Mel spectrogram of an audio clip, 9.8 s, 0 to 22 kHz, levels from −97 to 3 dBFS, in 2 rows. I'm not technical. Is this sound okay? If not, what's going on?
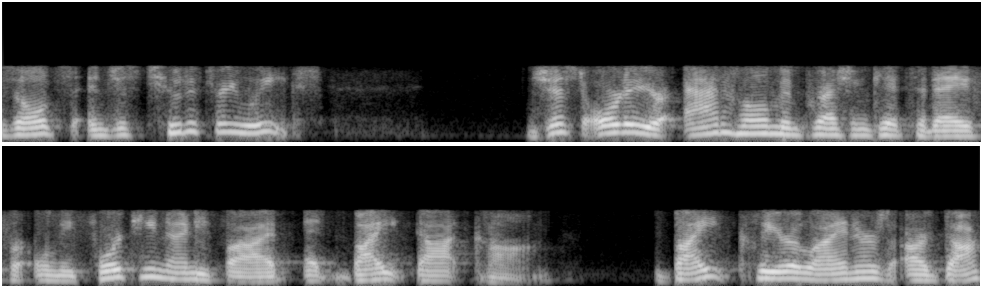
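No. The speech runs through a low-quality Speex codec the whole way through, an older voice-chat compression squeezed very hard. That makes it sound rough, hoarse and a bit robotic, and everything above about 3.8 kHz is gone, so it sounds muffled, like a phone call.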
